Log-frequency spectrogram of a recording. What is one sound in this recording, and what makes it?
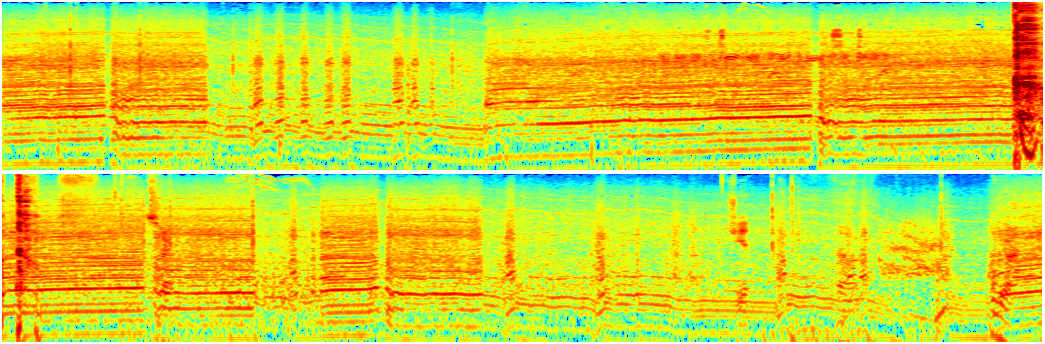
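A race car engine roars loudly, its pitch rising and dropping as it shifts gears.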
